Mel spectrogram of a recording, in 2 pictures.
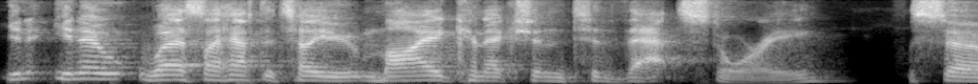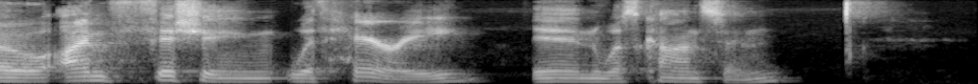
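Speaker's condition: No condition

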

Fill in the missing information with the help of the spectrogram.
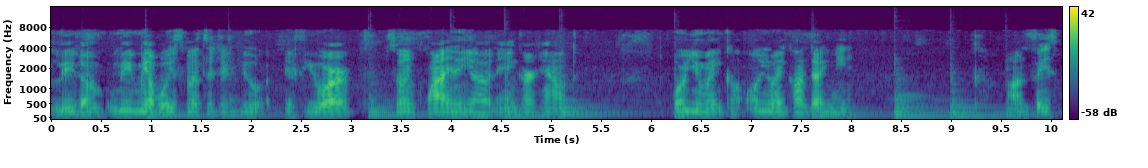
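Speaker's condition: Cerebral palsy

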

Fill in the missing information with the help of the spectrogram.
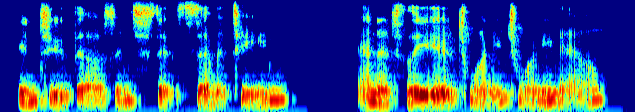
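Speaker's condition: Cerebral palsy; moved to Stillwater Oklahoma

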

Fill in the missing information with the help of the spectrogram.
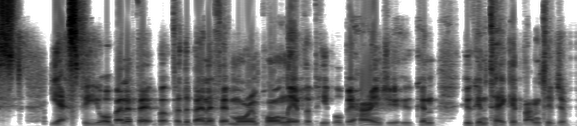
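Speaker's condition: No condition

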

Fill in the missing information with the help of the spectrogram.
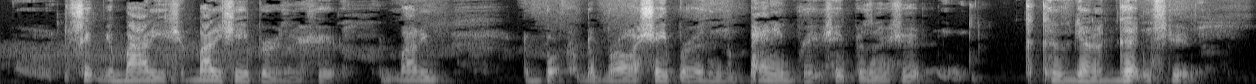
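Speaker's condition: Stutter; speech impediment; stumbles over words mid-sentence, repeats words, still gets words out; repeated sounds, prolonged sounds

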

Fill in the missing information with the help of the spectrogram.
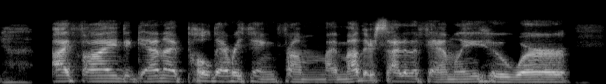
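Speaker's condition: Voice loss after throat polyp; polyp from years of singing and talking blocked throat, emergency throat surgery, tracheotomy warned possible; two years after throat surgery, working with vocal coach to regain voice; smoker-like voice from throat surgery not smoking, whole voice affected, still recovering

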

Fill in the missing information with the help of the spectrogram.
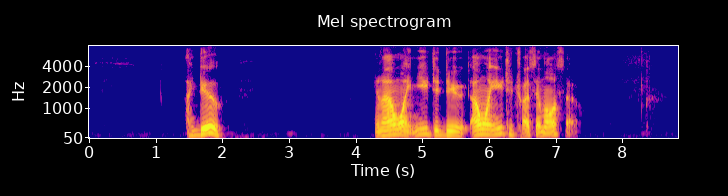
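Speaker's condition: Cerebral palsy; ongoing pain from childhood leg surgeries

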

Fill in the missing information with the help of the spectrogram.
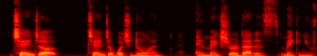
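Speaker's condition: No condition

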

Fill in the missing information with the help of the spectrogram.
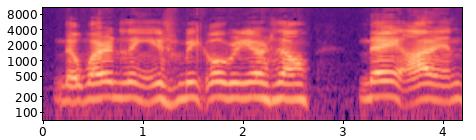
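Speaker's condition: Cerebral palsy; wheelchair user

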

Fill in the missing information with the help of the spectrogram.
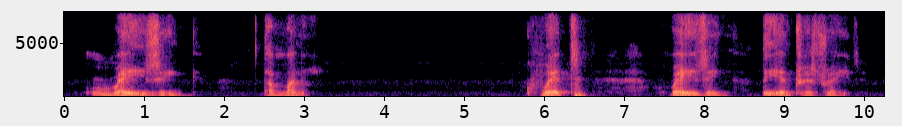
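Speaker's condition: Speech impediment; slight speech impediment

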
